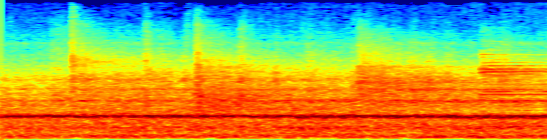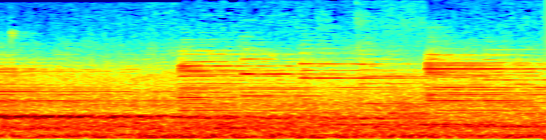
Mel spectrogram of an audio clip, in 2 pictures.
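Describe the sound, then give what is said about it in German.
A steady, loud rumble of a train fills a busy station crowded with people on a Friday evening, with a sustained metallic tone, brief clanks and high squealing or ringing notes layered over the ongoing noise. “Der Bahnhof ist voller Menschen, die mich erstaunt anstarren.”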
